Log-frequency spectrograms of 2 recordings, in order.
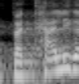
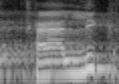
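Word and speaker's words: phthalic: पैथेलिक acid नहीं बोलते इसको, पीएच साइलेंट रहता है. इट is called as थैलिक acid.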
